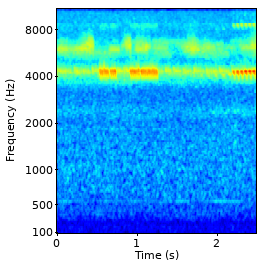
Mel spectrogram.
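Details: Short stretch of night crickets: an unbroken high trill with a few louder, pulsing chirp bursts, the last rising in quick repeated beats.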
